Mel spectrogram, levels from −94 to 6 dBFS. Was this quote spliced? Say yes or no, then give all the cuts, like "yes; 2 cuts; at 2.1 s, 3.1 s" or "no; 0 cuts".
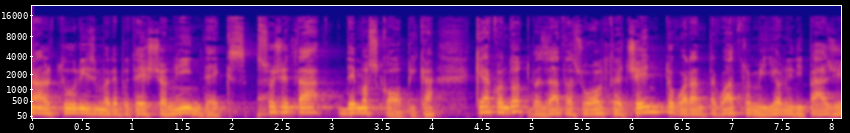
yes; 2 cuts; at 2.2 s, 4.9 s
